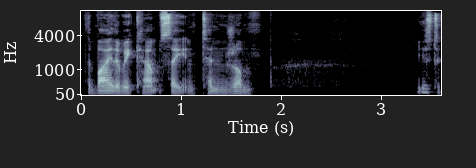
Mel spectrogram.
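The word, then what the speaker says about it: Tyndrum: To me it's like Tin and weir down in England, but it's not. It's Tindrum. It's how you say it.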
